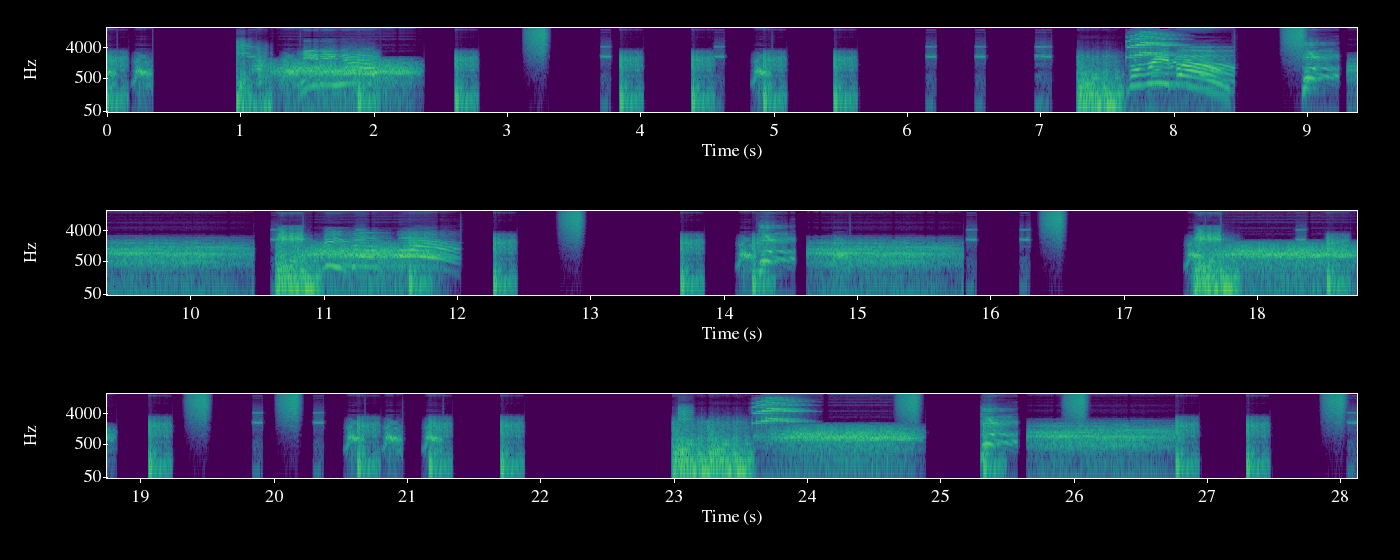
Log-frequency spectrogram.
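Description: A crowd cheers and roars in bursts.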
